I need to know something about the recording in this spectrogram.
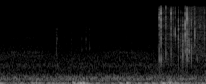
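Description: Faint low handling bumps, then about one and a half seconds in, the crisp crinkling of a sealed trading-card pack's crimped wrapper as it is picked up by hand.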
